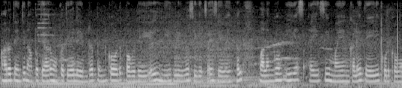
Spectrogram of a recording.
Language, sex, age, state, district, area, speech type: Tamil, male, 18-30, Tamil Nadu, Krishnagiri, rural, read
